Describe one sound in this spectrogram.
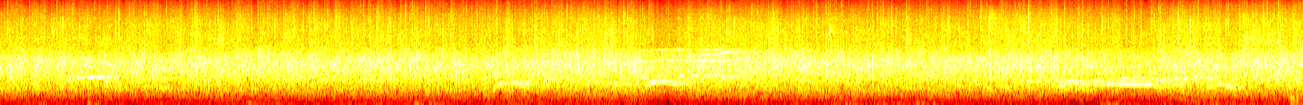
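Audience members whistle loudly now and then.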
